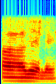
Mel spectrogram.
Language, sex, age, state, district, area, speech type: Malayalam, male, 18-30, Kerala, Kasaragod, rural, conversation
